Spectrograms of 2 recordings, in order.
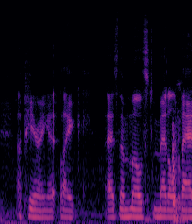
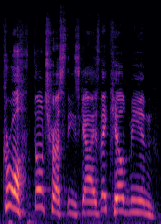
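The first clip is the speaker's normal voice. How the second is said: high, loud undead minion voice; loud, high-pitched warning to the boss; aggrieved ghoul; 7 semitones higher, 8 dB louder than usual. Acted. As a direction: complain at full volume, pitched well up. Second ghoul complains to Bill, Kroll.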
